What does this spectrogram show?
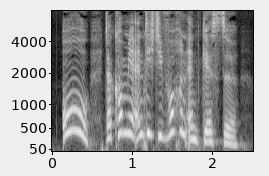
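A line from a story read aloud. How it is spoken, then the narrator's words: Excited call. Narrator (German): ruft Hanna aufgeregt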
